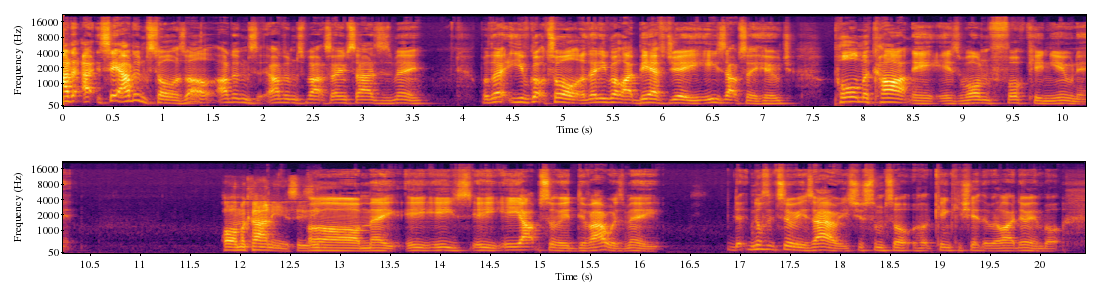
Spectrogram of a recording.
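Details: Adult male speaker; no disorder.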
